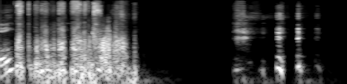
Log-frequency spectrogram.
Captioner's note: noise ruffles; laughs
